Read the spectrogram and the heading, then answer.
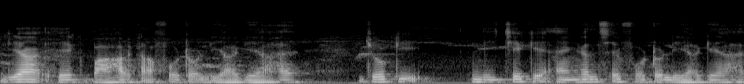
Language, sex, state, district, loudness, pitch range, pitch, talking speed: Hindi, male, Bihar, West Champaran, -22 LUFS, 100-115 Hz, 105 Hz, 145 wpm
